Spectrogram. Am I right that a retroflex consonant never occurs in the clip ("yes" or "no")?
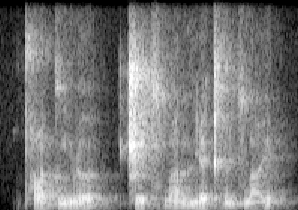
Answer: no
